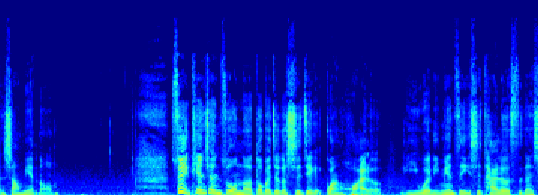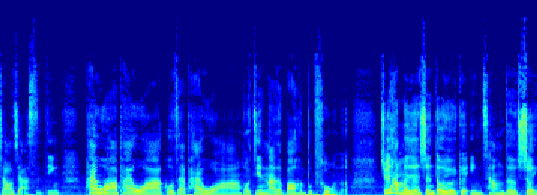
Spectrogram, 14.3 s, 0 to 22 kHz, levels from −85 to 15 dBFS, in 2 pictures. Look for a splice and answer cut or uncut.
cut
